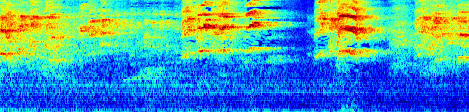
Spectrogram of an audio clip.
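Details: Lovebirds kept at a bird farm give loud, rasping squawks and shrill chatter in repeated bursts about a second long, several birds overlapping, with steady background hiss between bursts.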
